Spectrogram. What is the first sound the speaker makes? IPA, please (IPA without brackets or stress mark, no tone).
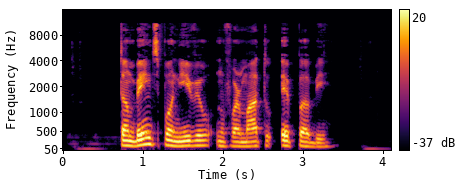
t̪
